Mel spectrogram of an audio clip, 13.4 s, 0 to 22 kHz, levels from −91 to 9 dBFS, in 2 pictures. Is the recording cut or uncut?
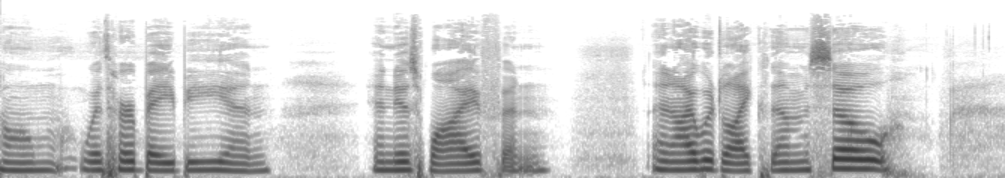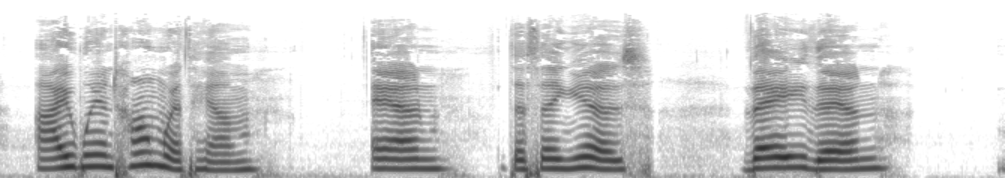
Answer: uncut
